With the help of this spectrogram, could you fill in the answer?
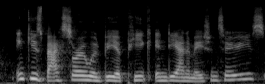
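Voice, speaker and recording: A woman speaks in a British accent at a medium pitch with lively intonation. The recording is very clean with a silent background. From Britain. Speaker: vtuber streamer. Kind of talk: casual live stream chat. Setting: live stream.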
